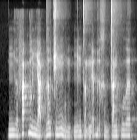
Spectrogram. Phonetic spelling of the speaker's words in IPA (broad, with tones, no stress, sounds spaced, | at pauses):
ɲ ɨ̤˨˩ ə̯ f a˦˥ k̚ ɗ u˧ ɲ aː˨˩ k̚ ɣ ə˧ w t͡ɕ ə˨˦ m ŋ o̤˨˩ m ə˨˩ p̚ ɲ ə˨˦ n t̪ a̰˧˨ m ŋ ɛ̰˧˥ ɓ ɨ̰˧˨ ə̯ x ə̤˨˩ m t̪ a˨˦ ŋ h w u˧ ə̯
